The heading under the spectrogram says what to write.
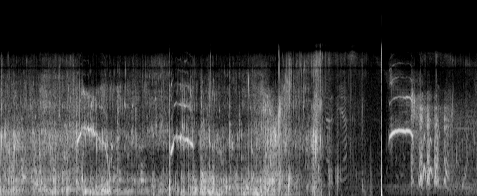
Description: Water splashing and a yell from under water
